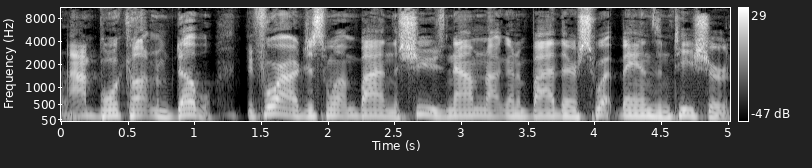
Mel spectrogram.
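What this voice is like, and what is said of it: Put-on Southern US accent. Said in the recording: “I do that Southern accent whenever I say stuff like that.”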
